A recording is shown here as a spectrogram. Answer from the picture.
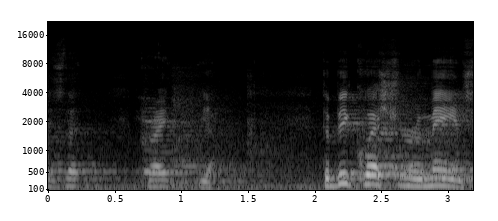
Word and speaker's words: Crichton: Did I pronounce this right? Is that Crichton?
